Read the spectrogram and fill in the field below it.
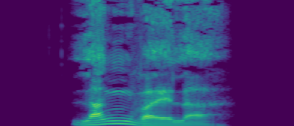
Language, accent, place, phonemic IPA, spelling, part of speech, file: German, Germany, Berlin, /ˈlaŋˌvaɪ̯lɐ/, Langweiler, noun, De-Langweiler.ogg
- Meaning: a bore, boring person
